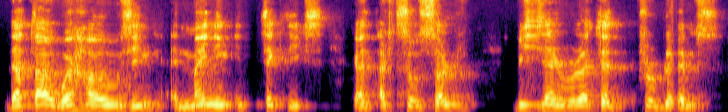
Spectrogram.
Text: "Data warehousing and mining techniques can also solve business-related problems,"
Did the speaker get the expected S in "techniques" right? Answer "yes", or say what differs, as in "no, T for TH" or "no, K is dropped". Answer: yes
